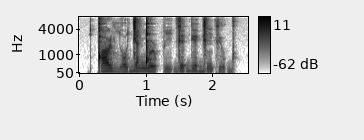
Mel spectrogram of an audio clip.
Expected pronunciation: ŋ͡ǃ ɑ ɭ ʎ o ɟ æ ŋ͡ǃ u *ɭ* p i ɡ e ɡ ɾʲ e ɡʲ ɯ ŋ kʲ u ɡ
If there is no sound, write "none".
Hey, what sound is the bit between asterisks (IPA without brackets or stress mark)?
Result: ɭ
